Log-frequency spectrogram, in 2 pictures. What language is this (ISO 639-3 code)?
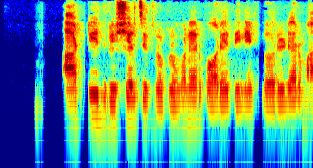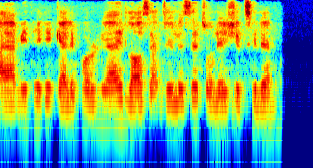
ben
